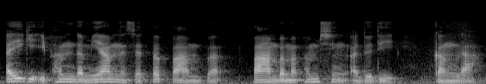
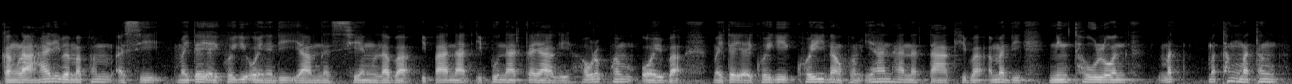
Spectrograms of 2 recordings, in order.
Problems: background sounds at intervals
